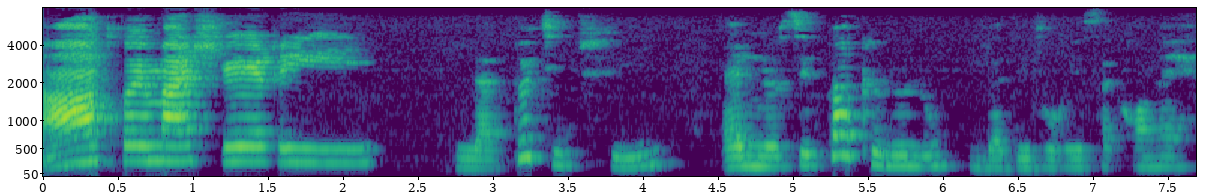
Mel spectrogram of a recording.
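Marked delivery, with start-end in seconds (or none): 0.0-2.2 put-on small old lady voice, "chérie" drawn out. Telling the story, the wolf disguised as grandmother invites the girl in, fake grandmother voice. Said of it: "Il répond en faisant une petite voix".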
